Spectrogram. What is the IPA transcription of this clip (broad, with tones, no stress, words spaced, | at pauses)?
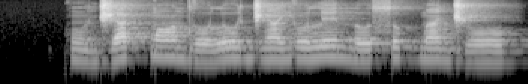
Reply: kũ˨d͡ʒa˨˦ k͡pɔ̃˧do˨lo˧ d͡ʒã˧jo˧le˦ no˧so˦ɡ͡bã˦ d͡ʒo˧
